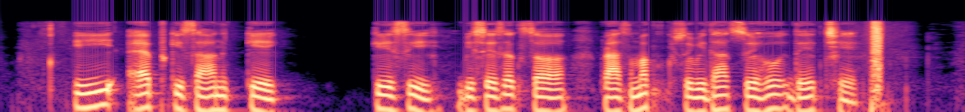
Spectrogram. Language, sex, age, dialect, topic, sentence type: Maithili, male, 25-30, Eastern / Thethi, agriculture, statement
